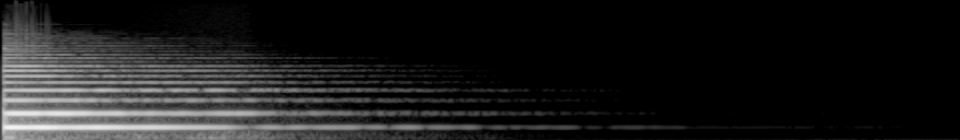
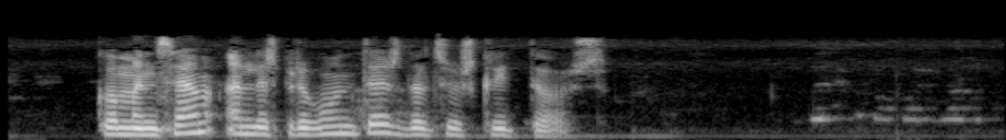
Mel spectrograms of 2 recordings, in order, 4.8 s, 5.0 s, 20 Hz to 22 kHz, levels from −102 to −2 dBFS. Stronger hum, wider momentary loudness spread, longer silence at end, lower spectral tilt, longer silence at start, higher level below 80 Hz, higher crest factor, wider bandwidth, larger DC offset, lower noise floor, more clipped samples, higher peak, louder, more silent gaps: neither; first, 21 LU vs 13 LU; first, 3.55 s vs 0.25 s; first, -5 dB/octave vs -3.5 dB/octave; second, 0 s vs 0.5 s; first, -56 dBFS vs -70 dBFS; about the same, 18 dB vs 20 dB; second, 6.6 kHz vs 7.8 kHz; neither; first, under -90 dBFS vs -71 dBFS; neither; first, 0 dBFS vs -6 dBFS; first, -15 LUFS vs -24 LUFS; neither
